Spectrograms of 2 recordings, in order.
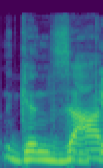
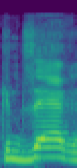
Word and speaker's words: Gonzaga: Remember, we were corrected on this. It's not Gonzaga. It's Gonzaga. They're the Zogs. Remember? We always got those comments last year. We always got those comments of how we're pronouncing Gonzaga wrong. It's not Gonzaga. It's Gonzaga. It's Gonzaga, Brandon. No, it's Gonzaga.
